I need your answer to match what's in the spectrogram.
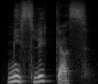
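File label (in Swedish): "misslyckas", Swedish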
